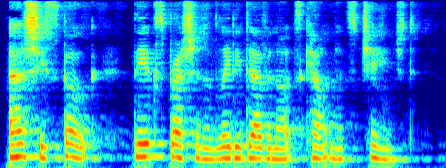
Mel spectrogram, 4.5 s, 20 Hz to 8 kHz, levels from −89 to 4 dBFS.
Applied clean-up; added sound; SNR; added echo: none; none; none; reverberation time 0.8 s.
